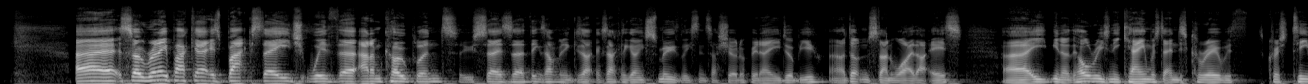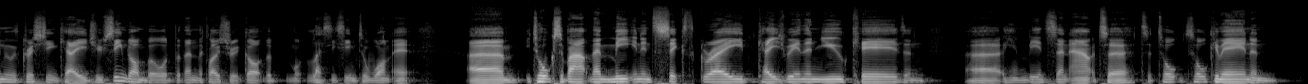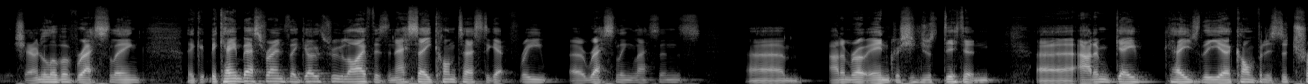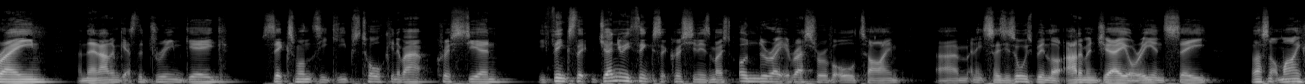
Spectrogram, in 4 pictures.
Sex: male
